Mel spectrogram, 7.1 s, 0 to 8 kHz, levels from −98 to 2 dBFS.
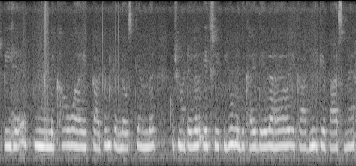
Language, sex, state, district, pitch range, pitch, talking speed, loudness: Hindi, female, Bihar, Katihar, 240-255 Hz, 245 Hz, 235 wpm, -15 LUFS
